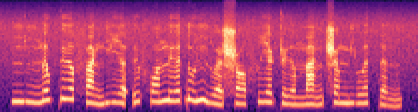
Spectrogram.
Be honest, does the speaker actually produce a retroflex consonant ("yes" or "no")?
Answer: yes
